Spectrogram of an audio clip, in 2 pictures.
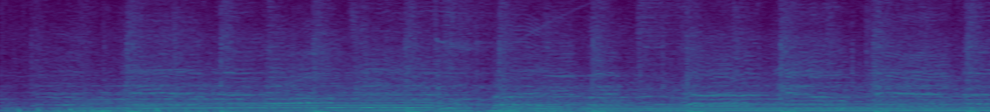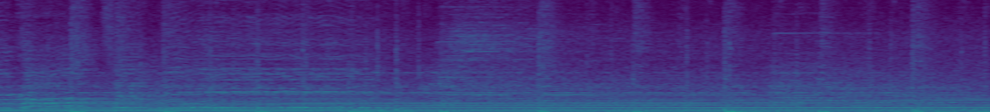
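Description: A Gymkhana car in The Crew Motorfest drives hard, its engine droning steadily while tires squeal and skid in repeated bursts, loud and close for the whole stretch.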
